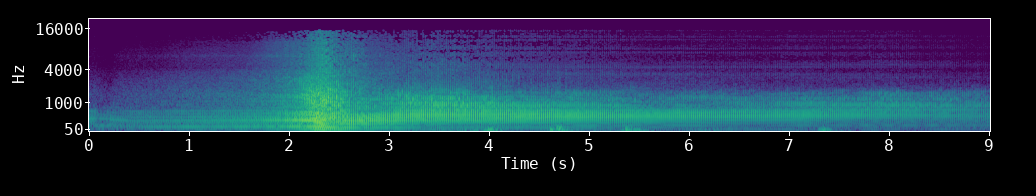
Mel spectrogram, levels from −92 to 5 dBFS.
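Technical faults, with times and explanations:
No technical faults can be heard in this audio.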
